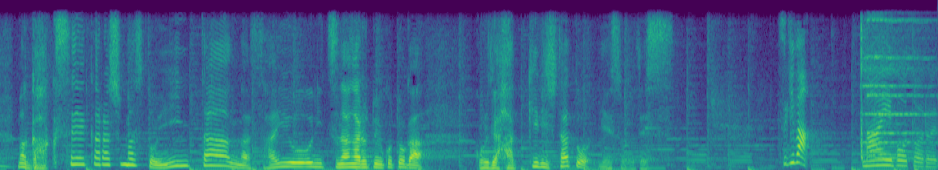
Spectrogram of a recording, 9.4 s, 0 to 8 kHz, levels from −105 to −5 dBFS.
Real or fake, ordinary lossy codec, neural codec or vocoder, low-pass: real; none; none; 7.2 kHz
